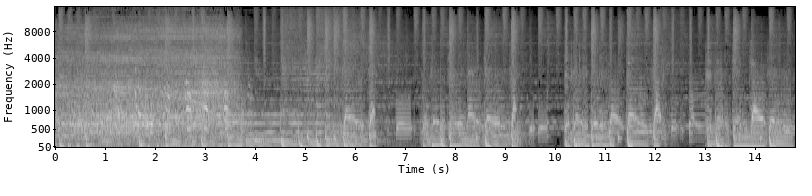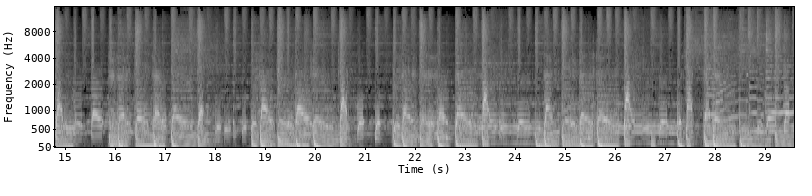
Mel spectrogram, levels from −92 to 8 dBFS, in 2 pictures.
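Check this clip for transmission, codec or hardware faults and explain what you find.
No transmission, codec or hardware faults turn up in this clip.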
